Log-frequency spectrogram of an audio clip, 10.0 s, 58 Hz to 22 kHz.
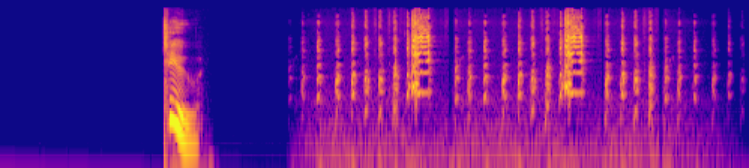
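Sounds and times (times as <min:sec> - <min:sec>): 
speech: 0:02.2 - 0:02.7
chicken clucking: 0:03.9 - 0:09.9.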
